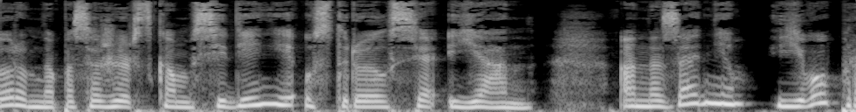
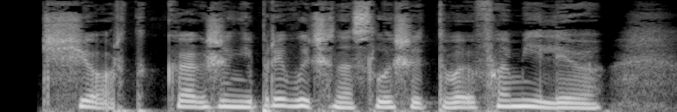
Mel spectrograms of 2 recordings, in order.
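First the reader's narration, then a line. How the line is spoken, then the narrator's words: Hoarse voice over phone. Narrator (Russian): раздался на другом конце хриплый голос Ратмира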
